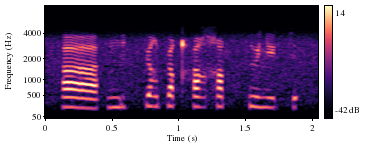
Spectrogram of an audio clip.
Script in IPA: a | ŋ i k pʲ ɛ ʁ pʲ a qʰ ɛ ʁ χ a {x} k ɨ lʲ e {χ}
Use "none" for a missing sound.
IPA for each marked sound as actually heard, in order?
q, k

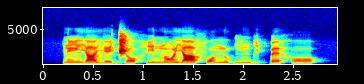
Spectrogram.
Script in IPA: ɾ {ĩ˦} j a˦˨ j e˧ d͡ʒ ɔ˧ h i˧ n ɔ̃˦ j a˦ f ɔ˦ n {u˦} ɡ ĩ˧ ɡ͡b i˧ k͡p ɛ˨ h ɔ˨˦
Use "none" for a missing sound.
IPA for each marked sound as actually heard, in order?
ĩ˦, u˦

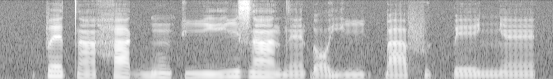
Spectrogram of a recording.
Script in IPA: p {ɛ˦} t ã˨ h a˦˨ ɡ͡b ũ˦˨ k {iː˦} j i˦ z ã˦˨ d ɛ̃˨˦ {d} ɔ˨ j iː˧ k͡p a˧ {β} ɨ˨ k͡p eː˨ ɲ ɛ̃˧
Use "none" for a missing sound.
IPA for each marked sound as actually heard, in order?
ɛ˦, iː˧, ɗ, f

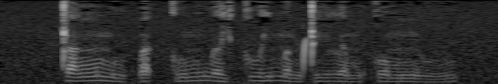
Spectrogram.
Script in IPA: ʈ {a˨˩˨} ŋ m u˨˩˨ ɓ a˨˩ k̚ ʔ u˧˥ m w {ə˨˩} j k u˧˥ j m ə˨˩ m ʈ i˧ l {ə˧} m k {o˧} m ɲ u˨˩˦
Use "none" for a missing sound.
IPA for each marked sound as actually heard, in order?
a˧˥, ə˨˩˦, ə˨˩˦, o˧

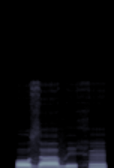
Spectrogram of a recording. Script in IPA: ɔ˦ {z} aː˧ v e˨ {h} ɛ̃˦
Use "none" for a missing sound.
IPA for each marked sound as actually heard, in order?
z, h

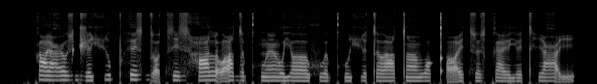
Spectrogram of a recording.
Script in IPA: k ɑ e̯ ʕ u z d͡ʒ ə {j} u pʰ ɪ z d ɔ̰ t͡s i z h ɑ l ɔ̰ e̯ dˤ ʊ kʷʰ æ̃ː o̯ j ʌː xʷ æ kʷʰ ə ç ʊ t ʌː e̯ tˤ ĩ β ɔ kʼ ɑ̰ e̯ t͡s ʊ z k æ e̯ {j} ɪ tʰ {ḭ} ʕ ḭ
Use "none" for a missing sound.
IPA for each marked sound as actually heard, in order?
ç, j, i

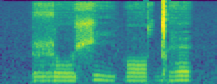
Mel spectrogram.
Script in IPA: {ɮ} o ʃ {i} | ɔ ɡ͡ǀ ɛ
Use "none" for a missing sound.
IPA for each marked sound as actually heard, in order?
ɮ, i

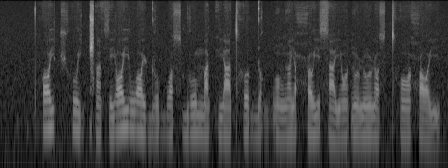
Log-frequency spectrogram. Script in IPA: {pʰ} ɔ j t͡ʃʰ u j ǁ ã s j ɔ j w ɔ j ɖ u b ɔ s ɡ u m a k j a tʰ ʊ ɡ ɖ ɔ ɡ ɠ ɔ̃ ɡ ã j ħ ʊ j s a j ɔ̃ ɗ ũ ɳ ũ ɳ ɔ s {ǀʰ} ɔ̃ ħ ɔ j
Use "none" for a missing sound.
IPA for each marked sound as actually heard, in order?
pʰ, tʰ

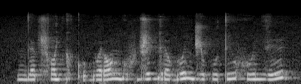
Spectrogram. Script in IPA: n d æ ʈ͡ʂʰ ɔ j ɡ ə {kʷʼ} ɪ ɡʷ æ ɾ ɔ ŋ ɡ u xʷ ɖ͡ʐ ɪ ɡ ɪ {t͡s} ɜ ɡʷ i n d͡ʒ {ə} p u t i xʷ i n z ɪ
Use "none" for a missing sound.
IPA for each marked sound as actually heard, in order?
kʷʼ, ɾ, ʊ

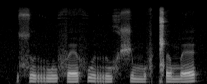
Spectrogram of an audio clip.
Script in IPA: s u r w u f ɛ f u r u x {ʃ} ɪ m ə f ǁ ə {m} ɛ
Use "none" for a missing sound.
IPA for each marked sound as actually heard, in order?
ʃ, m

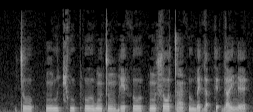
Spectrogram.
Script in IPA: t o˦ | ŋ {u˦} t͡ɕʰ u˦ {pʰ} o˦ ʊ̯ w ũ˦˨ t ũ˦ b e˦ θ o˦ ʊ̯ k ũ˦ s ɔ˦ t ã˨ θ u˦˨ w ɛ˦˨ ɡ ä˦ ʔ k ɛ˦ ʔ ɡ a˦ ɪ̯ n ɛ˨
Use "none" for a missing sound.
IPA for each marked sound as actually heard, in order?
u˦, pʰ

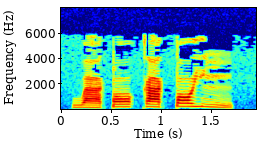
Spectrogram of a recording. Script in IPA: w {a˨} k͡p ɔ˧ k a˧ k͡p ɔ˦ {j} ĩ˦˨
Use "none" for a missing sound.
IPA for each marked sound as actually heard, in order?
a˨, j

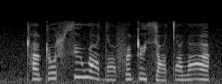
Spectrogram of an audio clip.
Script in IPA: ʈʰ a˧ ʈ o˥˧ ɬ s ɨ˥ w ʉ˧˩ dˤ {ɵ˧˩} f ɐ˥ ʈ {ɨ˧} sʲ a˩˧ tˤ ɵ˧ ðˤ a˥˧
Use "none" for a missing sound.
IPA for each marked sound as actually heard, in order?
o˧˩, ɨ˧

